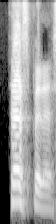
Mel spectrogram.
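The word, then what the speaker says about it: Céspedes: I don't know how to pronounce it. I think it's Joelyn Cespedes. Cespedes, sorry.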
